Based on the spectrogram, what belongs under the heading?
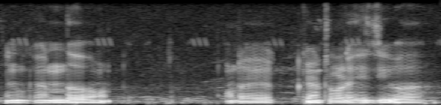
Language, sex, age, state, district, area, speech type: Santali, male, 45-60, Jharkhand, Bokaro, rural, spontaneous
